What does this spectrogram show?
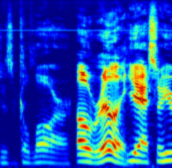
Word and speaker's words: Gellar: Well, no, that's actually from an interview that she did, where she was like, actually, the correct pronunciation is Galar.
